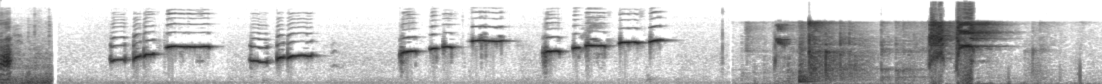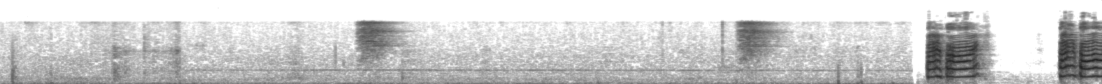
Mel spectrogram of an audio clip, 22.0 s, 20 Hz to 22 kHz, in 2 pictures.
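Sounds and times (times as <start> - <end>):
bird whistling upward notes: 1.1 - 3.2, 4.0 - 6.8, 14.5 - 15.3, 17.7 - 19.0
harsh raspy bird calls: 9.3 - 10.1, 14.6 - 15.1, 18.4 - 19.0.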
